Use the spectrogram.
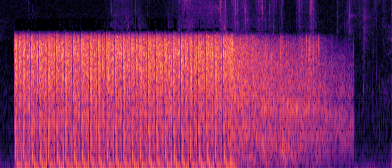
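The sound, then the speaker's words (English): Rapid automatic gunfire as weapons are fired at a captain: one dense, loud continuous burst of shots lasting about two seconds, then a fading echoing tail, with no voices. “the fembot drew her weapons on the captain and fired”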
